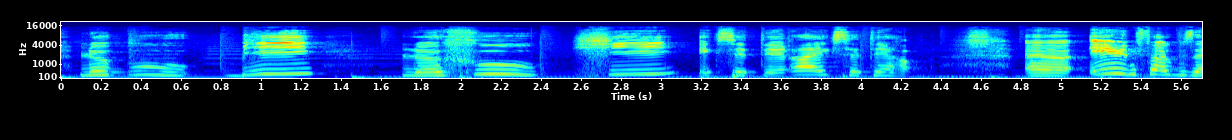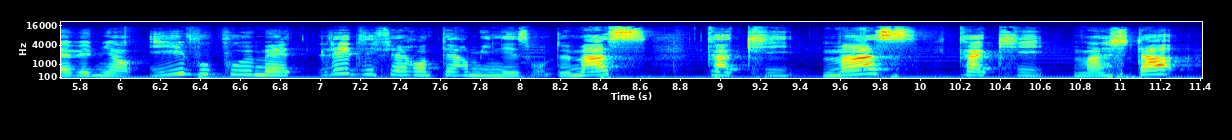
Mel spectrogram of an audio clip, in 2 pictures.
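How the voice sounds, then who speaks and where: Casting note: young female teacher, bright and fairly high voice, patient step-by-step explaining, faint music behind. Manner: patient, clear explaining with frequent "euh" and "hein" checks. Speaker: Japanese teacher. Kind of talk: live online language lesson.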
